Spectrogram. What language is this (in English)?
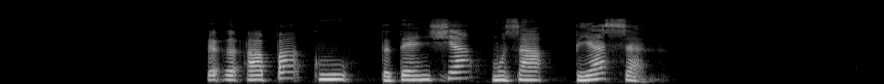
Taroko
